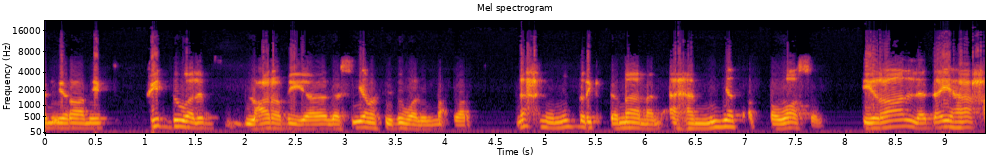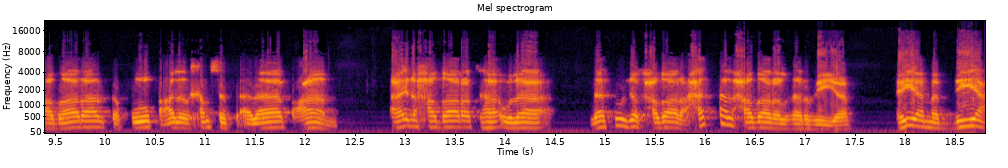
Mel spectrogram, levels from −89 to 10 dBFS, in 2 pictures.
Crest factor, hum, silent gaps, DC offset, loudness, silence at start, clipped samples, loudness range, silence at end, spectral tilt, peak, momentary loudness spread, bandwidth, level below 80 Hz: 10 dB; none; none; under 0.1%; -9 LUFS; 0 s; 0.2%; 3 LU; 0 s; -3.5 dB/octave; 0 dBFS; 8 LU; 16.5 kHz; -48 dBFS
